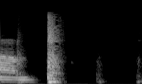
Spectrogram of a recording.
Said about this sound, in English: My little son is knocking on my window here.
